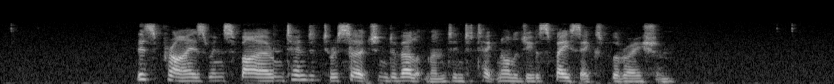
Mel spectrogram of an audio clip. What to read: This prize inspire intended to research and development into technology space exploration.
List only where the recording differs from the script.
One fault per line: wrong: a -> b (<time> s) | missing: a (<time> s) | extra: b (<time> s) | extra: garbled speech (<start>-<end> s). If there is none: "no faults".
no faults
